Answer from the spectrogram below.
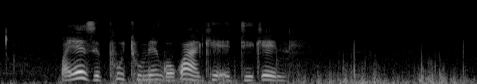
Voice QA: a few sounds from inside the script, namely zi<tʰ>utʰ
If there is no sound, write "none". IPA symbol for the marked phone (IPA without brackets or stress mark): pʰ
